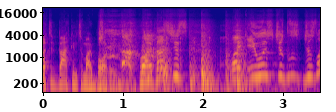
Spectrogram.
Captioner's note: laughing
